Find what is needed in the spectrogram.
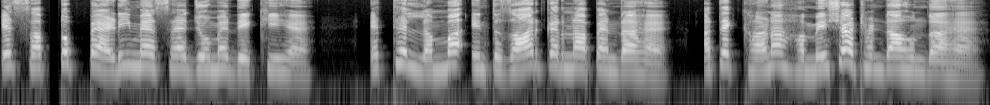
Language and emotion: Punjabi, angry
